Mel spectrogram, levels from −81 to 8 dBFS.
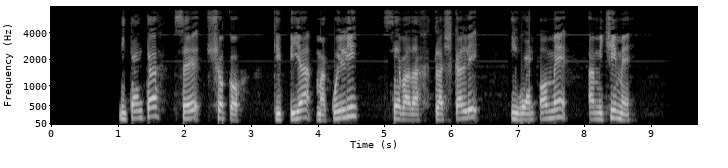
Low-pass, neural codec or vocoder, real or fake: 7.2 kHz; none; real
